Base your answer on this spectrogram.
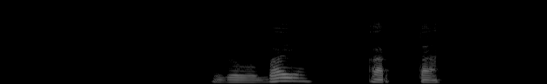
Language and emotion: Russian, neutral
